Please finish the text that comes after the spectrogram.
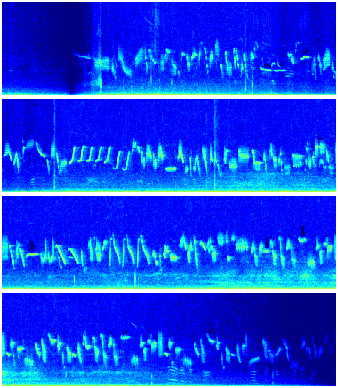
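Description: A skylark singing beside the sea on the Dorset coast pours out a continuous, rapid stream of high, twittering song for almost half a minute, carrying clearly over a steady low roar in the background.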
